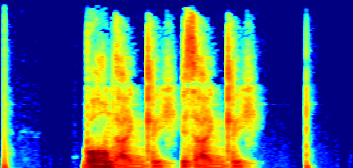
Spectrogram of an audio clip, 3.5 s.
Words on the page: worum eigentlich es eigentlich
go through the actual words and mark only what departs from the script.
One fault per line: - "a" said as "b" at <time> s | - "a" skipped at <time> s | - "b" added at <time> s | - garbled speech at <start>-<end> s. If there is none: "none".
none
